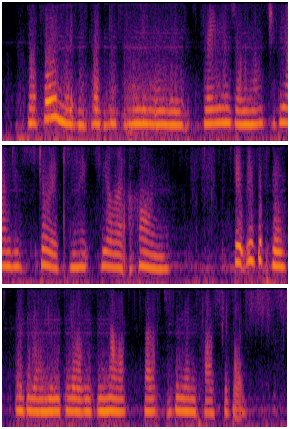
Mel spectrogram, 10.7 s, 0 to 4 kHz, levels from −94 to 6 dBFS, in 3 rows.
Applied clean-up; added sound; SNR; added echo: neural separator model SepFormer DNS4.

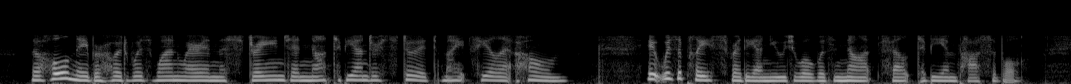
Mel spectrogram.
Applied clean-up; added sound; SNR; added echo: none; none; none; none.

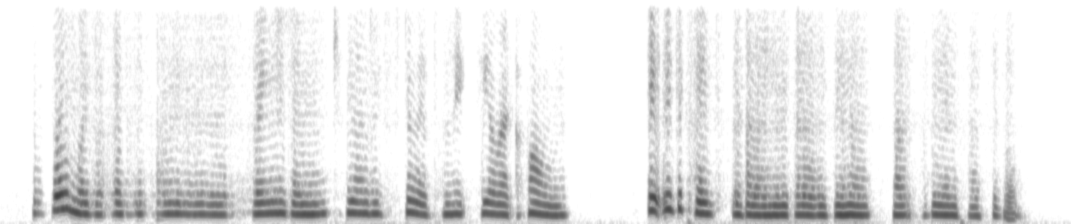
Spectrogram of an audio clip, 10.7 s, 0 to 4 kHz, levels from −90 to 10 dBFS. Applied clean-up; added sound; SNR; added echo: neural mask model DeepFilterNet 3.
